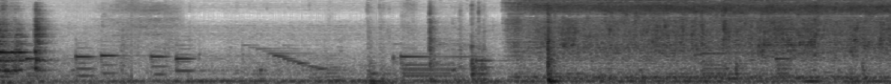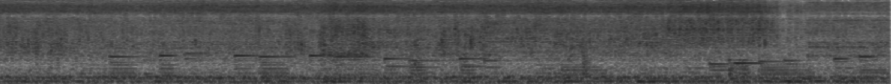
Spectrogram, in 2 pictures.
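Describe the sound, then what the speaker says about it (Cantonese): Blanched pork spine bones rinsed under a running kitchen tap, a steady gush of water into the sink with small clinks and knocks, close and fairly loud, with no speech. "豬脊骨飛水之後呢，就用清水去沖翻乾淨佢，然後備用。"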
